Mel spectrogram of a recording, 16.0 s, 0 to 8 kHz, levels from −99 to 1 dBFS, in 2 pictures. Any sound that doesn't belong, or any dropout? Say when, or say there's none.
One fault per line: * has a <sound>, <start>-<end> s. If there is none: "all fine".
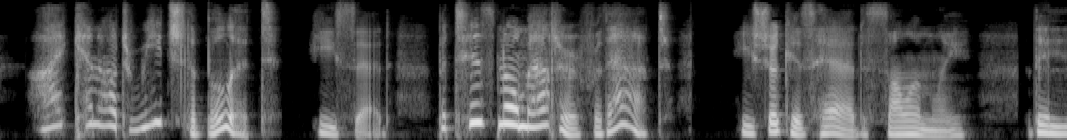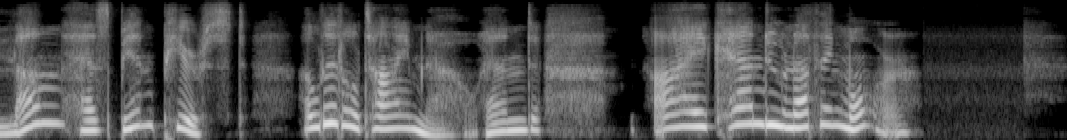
all fine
